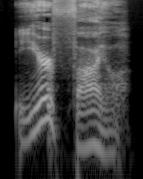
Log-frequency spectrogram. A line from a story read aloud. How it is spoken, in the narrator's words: Susan moaned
